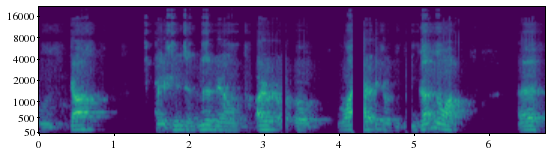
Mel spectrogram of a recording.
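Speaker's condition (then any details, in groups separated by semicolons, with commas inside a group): Cerebral palsy; since birth; speech not very clear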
